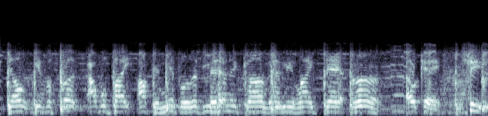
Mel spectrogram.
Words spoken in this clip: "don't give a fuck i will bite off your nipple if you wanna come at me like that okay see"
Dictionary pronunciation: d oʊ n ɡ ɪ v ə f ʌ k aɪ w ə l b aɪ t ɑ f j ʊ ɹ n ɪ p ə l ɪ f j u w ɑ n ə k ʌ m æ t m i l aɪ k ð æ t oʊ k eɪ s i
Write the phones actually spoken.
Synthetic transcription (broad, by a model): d oʊ n ɡ ɪ v ə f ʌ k aɪ w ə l b aɪ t ɑ f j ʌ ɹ n ɪ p l ɪ f j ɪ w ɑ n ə k ʌ m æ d m i l aɪ k ð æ t oʊ k eɪ s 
